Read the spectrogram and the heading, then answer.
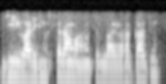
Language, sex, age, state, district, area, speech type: Urdu, male, 18-30, Uttar Pradesh, Saharanpur, urban, conversation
